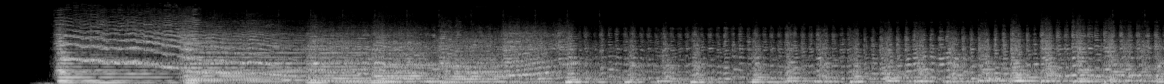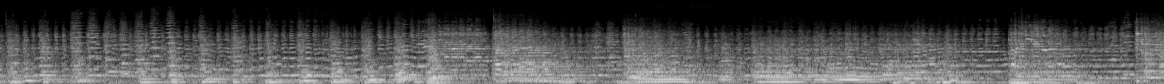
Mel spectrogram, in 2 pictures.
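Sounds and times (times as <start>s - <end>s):
fast classical piece: 0.4s - 23.2s.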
